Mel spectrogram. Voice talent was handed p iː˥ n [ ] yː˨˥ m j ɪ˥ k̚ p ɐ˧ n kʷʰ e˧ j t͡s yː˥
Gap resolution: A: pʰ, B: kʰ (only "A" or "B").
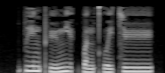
A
